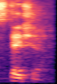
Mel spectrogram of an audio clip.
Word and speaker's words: Stacia: So how do you say it? Stacia.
